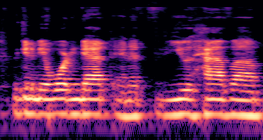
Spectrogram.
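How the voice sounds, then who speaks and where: Talking at a fairly quick pace, a man's voice carries audible room echo. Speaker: podcast host, Marine veteran and Rotarian. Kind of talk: casual solo podcast talk. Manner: fast; halting, many fillers.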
